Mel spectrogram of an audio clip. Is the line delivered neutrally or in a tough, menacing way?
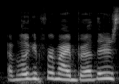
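neutral. It is said in a plain, neutral way. "She says"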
